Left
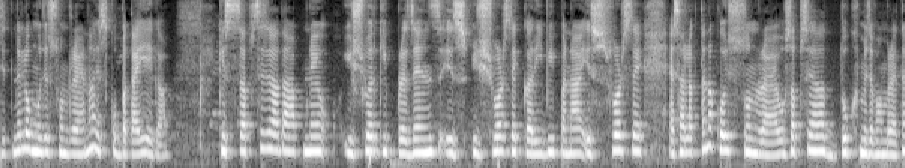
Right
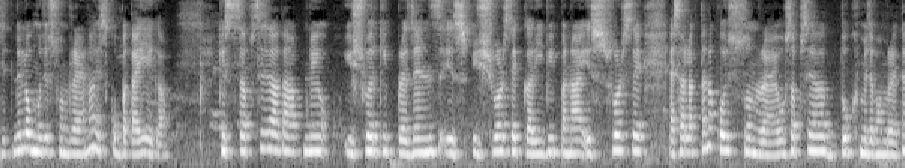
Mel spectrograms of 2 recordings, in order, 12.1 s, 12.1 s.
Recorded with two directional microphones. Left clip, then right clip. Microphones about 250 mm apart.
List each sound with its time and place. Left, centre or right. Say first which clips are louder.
0.0 s a woman's voice: left 3 dB; left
